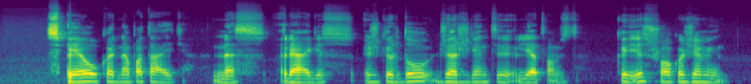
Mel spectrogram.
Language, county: Lithuanian, Vilnius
